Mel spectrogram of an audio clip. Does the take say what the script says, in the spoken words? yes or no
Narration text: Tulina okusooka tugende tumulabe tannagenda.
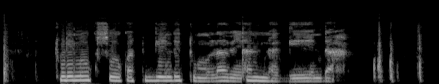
yes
